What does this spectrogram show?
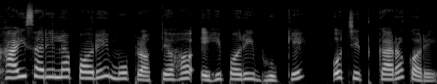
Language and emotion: Odia, neutral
